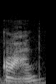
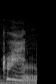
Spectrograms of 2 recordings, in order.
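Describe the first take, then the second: First: The word is said with a dipping third tone. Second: The word is said with a falling fourth tone. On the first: The speaker calls it wrong. "我们念馆" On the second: The speaker calls it right. "实在是应该念惯的"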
